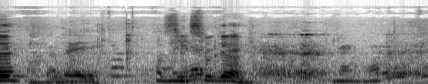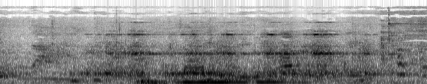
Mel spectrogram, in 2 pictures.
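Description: Several people talking at once around a dinner table, no one voice in the lead. A faint steady high-pitched tone runs under the voices from about two seconds in.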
